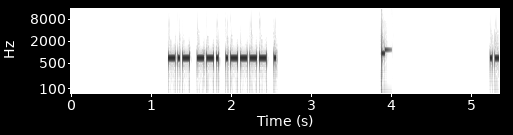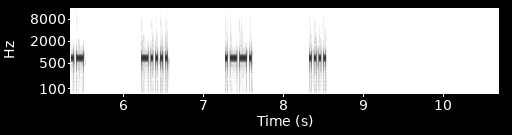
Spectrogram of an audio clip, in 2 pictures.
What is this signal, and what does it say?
Morse code, heard as a keyed tone, about 42 wpm, spaced as for 17 wpm, 690 Hz. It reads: KG1E W6PH
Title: USA Call Signs - 4 Characters - 8x Character Spacing - 40wpm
